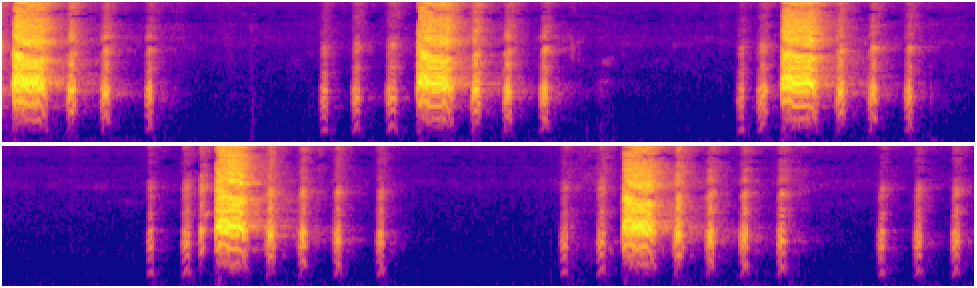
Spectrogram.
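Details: Regular hen cackling: a loud squawk followed by trailing clucks, the pattern repeating evenly every two seconds, five times, in an otherwise quiet setting.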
